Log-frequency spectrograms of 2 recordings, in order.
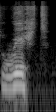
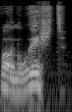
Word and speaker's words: wished: correct answer the pronunciation remember michael that is wished okay we pronounce the idi as letter t okay can you say that again michael i am very good without microphone wished wished okay so very good can i see your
